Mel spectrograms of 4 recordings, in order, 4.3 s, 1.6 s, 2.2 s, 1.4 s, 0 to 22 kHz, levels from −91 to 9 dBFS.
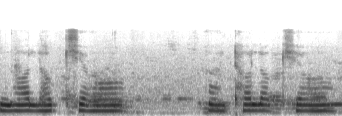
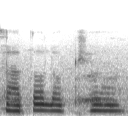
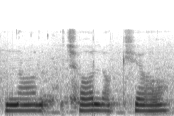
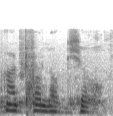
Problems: constant background noise, continuous background conversations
